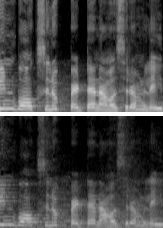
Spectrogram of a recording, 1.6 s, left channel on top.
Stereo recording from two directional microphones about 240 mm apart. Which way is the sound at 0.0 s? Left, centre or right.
Left.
